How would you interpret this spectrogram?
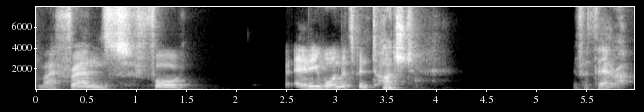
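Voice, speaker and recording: A man's voice: mid-range voice, fairly even intonation, a bit bright. Man playing an earnest bard adventurer, echoing room. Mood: earnest, resolved. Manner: earnest, halting, insistent. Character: remorseful, determined bard adventurer consoling a companion.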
